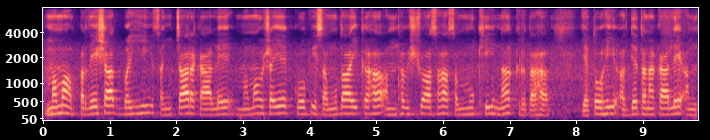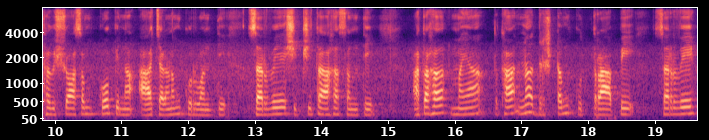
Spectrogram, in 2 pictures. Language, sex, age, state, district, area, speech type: Sanskrit, male, 18-30, Karnataka, Uttara Kannada, rural, spontaneous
